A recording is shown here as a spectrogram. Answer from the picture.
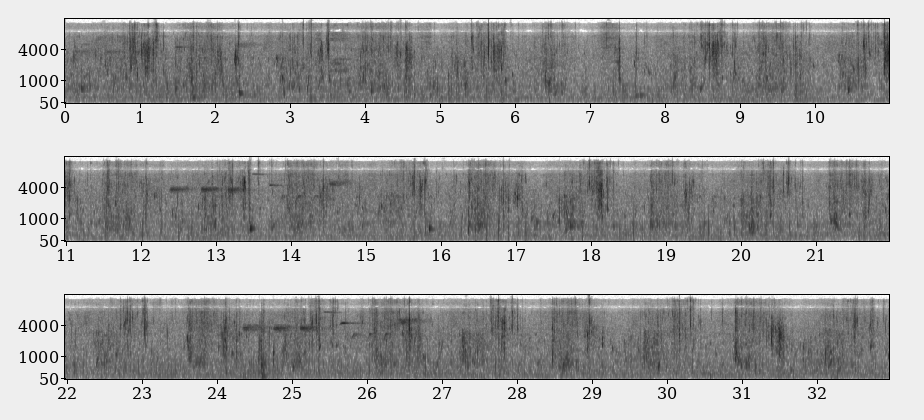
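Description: Kayak paddle strokes: the blades dip and splash, and water drips and laps against the hull every second or two. A few short high chirps come twice, once near the middle and once later on.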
